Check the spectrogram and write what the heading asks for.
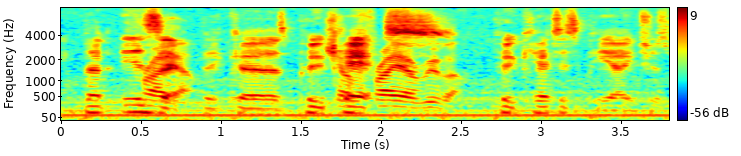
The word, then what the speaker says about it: Chao Phraya: The Chao Phraya River. That sounded like a pretty good attempt. Chao, yeah, Chao. No, Phraya. There's a PH. Phraya. But is Phraya. it? Because Chao Phraya River.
